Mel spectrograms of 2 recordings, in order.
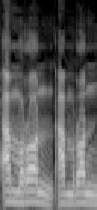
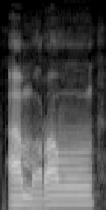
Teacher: Kemudian dengungkan. Jadi di bagian romnya itu suaranya itu kita tahan, kita panjangkan sebentar ya, kira-kira sepanjang 2 harokat.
